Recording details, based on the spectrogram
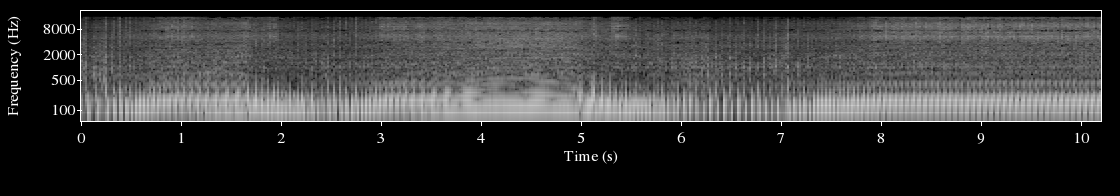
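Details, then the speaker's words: TVS RTR 200 single-cylinder motorcycle revved and held high, loose tinny rattle like something in a tin can over the exhaust note; manufacturing defect inside silencer, replaced under warranty. "so that is the problem with the silencer it is making a loud noise"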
